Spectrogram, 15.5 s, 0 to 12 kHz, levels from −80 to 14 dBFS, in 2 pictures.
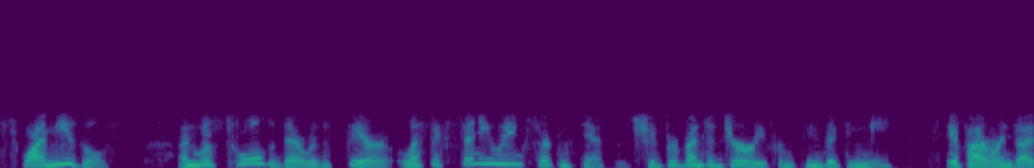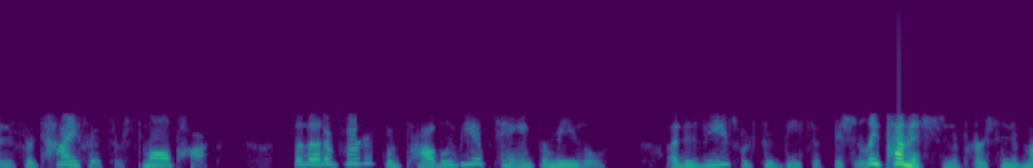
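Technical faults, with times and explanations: Throughout: RealAudio 14.4 codec. The speech is confined to a narrow telephone-like band of roughly 150 Hz to 3.6 kHz, with nothing at all above 3.8 kHz. It sounds muffled, with a gargly texture. The damage is heavy and points to an 8 kbit/s dial-up speech codec, which keeps only a coarse model of the voice and discards the high band and much fine detail.
4.51–4.75 s and 14.19–14.63 s: sudden gain jump. At 4.51 s the level drops abruptly by about 16 dB and stays down until 4.75 s. At 14.19 s it leaps up by about 15 dB until 14.63 s. Both times the speech and the background noise shift together, with no fade in or out. That points to a digital gain change applied instantly between samples, likely a setting or bit shift switched without a ramp.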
